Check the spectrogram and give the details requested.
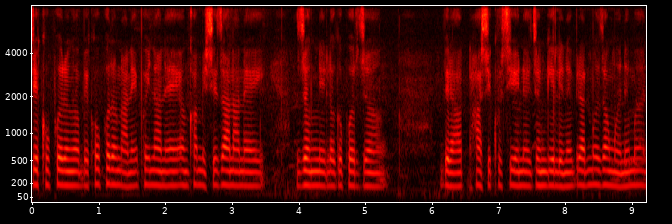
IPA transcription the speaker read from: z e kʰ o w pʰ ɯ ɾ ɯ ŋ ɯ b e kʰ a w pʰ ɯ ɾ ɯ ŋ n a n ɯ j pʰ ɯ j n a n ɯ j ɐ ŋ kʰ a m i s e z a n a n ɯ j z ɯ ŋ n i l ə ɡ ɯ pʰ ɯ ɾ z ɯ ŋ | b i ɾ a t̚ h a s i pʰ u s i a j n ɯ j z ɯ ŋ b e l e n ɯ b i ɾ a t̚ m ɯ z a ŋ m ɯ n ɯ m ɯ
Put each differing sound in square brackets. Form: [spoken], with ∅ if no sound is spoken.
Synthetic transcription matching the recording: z e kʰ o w pʰ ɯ ɾ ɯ ŋ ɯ b e kʰ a w pʰ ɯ ɾ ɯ ŋ n a n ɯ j pʰ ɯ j n a n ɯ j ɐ ŋ kʰ a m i s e z a n a n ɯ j z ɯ ŋ n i l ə ɡ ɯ pʰ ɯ ɾ z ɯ ŋ | b i ɾ a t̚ h a s i [kʰ] u s i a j n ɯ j z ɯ ŋ [ɡ] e l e n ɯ b i ɾ a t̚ m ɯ z a ŋ m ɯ n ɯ m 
